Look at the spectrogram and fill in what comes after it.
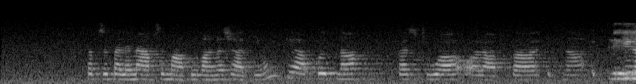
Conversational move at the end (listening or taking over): taking over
